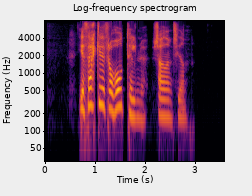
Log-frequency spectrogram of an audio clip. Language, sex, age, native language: Icelandic, female, 20-29, Icelandic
